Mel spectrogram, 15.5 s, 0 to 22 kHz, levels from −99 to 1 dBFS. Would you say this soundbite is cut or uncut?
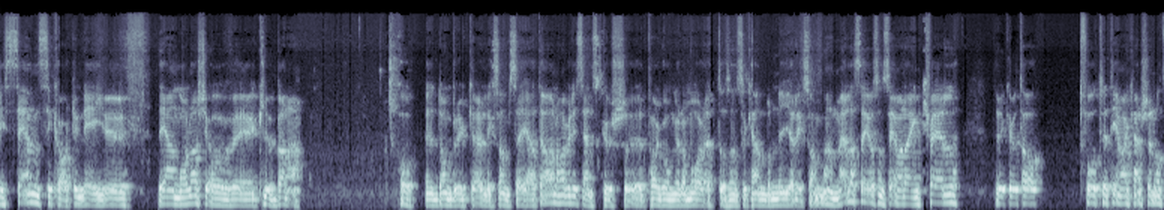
cut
